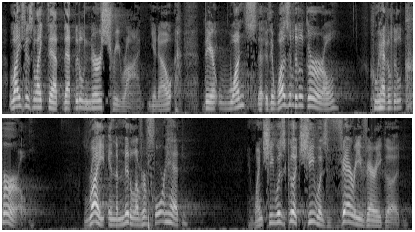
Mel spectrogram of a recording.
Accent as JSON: {"language": "English", "country": "United States", "said": "as an American now"}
